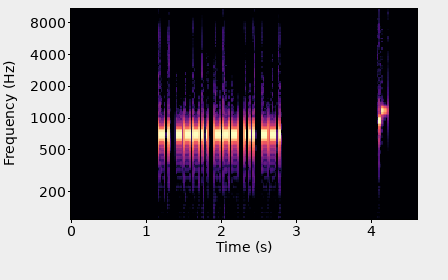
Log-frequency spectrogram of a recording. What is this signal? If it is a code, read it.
Morse code, heard as a keyed tone, about 40 wpm, 700 Hz. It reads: N8OSG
